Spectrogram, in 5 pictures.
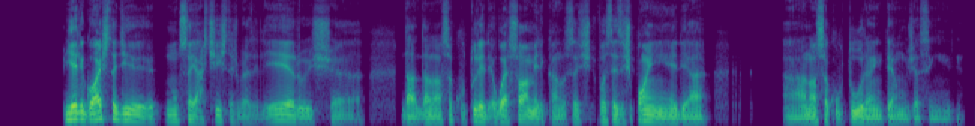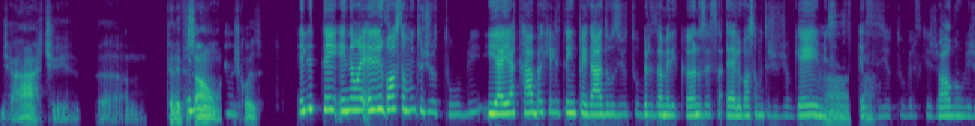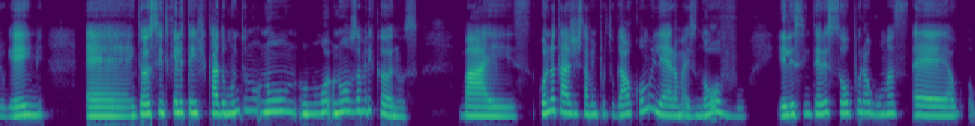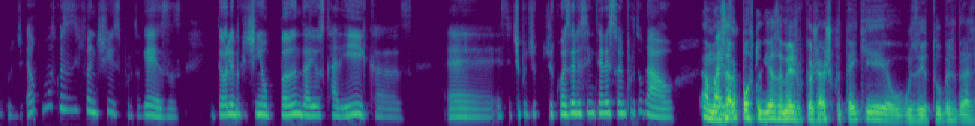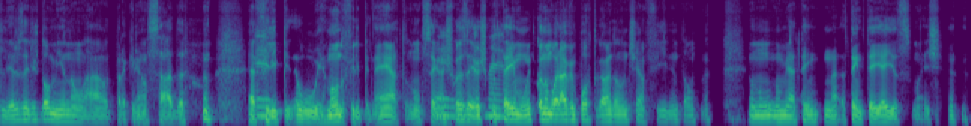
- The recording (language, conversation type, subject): Portuguese, podcast, Como escolher qual língua falar em família?
- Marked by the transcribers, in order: unintelligible speech; other background noise; chuckle; chuckle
